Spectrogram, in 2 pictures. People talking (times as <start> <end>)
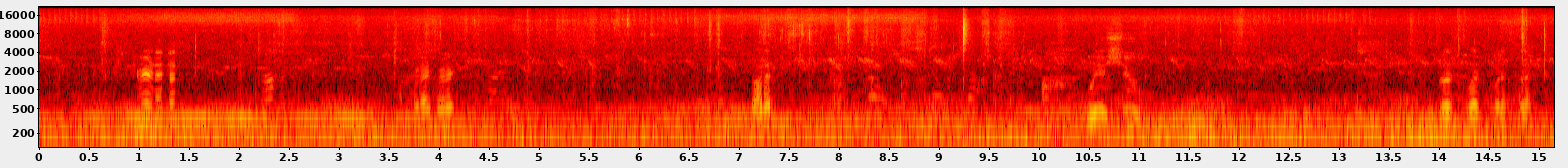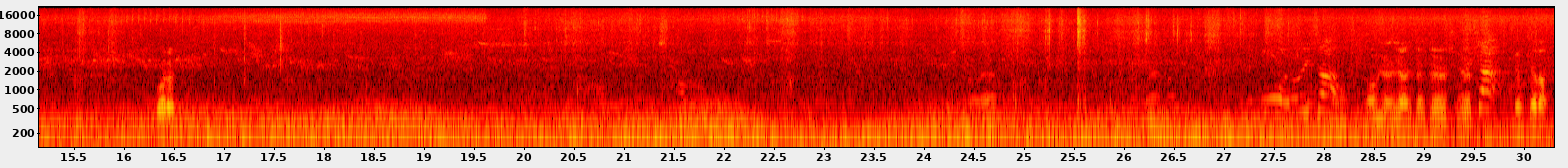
0.9 1.4, 2.2 2.6, 3.6 5.2, 7.0 11.2, 14.0 15.0, 24.3 25.0, 26.1 30.3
